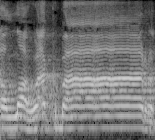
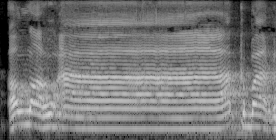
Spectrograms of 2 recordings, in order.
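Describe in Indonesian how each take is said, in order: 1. Suku kata bar dibaca panjang. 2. Suku kata Ak dibaca panjang. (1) "Jangan panjangkan bar tu, jangan Allahu Akbar. Tak betul" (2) "Ak tu pun tak boleh panjang"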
